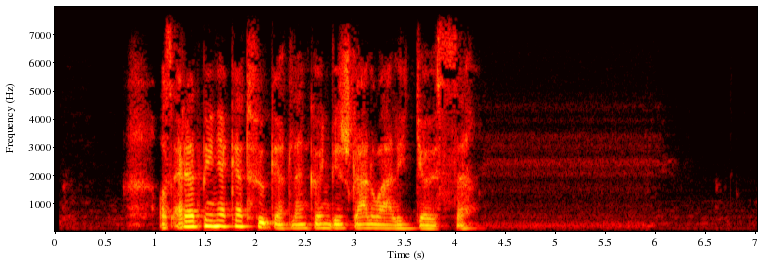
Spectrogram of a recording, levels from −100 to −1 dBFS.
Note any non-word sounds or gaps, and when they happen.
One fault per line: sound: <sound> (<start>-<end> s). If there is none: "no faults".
no faults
